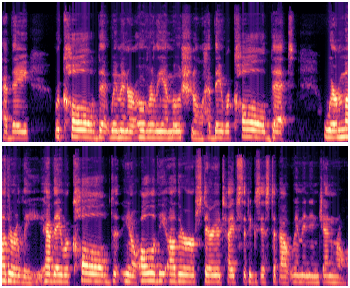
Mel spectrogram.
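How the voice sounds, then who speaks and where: Moving at a fairly quick pace, a woman with an American accent speaks at a medium pitch with fairly even intonation. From United States. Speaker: behavioural science consultant. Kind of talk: podcast interview discussion. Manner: not loud.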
